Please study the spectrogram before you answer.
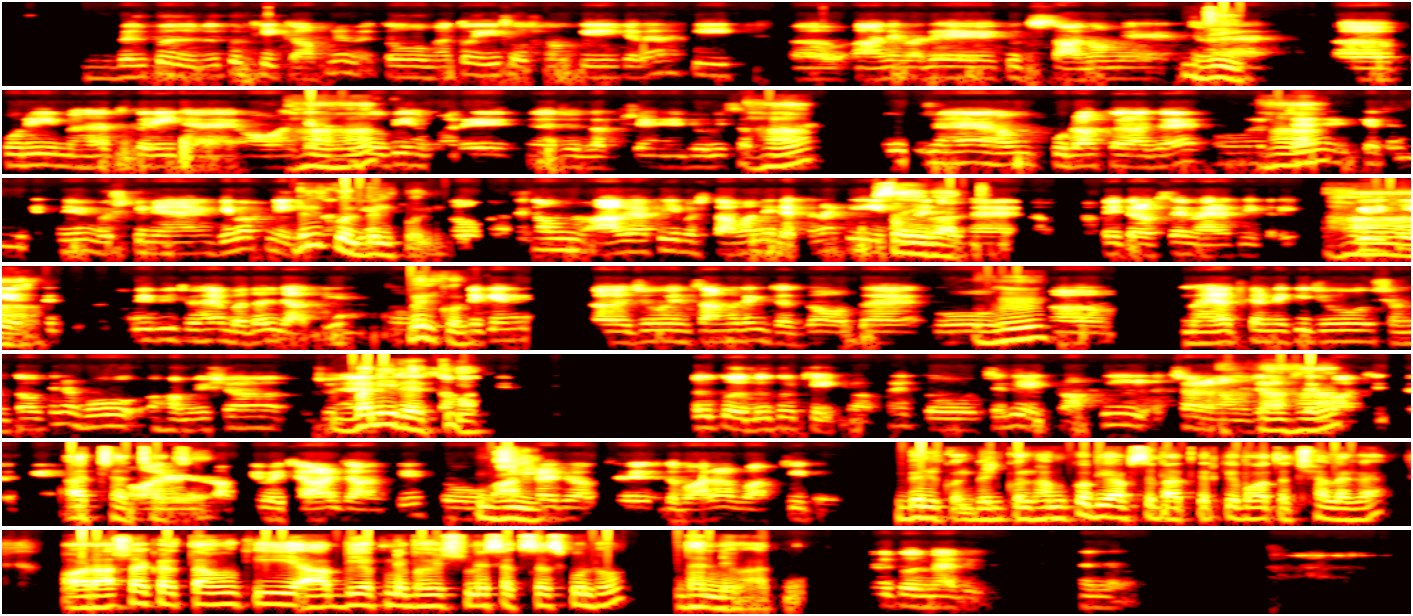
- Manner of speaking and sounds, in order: mechanical hum; distorted speech; in English: "गिव अप"; tapping; in English: "सक्सेसफुल"; horn
- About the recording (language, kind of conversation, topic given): Hindi, unstructured, तुम्हारे भविष्य के सपने क्या हैं?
